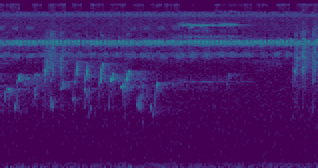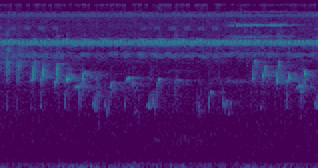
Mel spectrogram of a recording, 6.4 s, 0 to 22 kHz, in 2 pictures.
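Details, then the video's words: Wild stripe-throated bulbul, smartphone recording from 15 June 2021, delivering unceasing song in two rich phrases of fast, liquid, jumbled chirps, with a persistent piercing insect whine throughout. "Burung Merbah Lekir Liar Terbaik Garang Tanpa Henti Berbunyi"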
